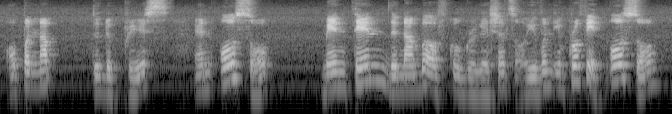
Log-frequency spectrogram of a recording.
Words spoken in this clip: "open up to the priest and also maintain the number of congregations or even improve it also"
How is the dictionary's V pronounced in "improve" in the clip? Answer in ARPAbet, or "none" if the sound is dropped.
F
